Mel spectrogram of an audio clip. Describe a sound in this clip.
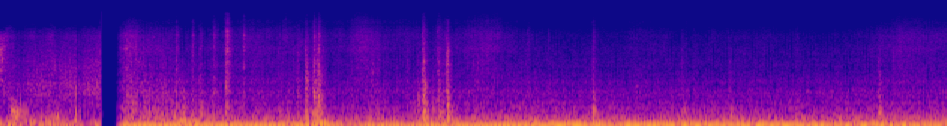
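Tyres roll over a snowy road.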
